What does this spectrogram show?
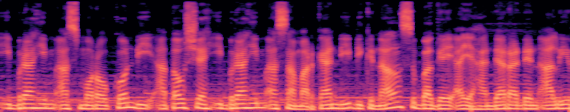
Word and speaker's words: Asmarakandi: Sebutan itu mengikuti pengucapan lidah Jawa dalam melafalkan Asamarkandi, yang kemudian berubah menjadi Asmarakandi.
